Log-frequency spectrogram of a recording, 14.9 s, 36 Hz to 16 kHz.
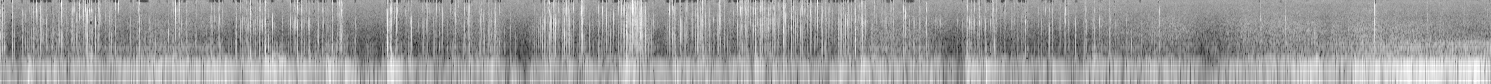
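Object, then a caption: Fuzzy fabric ring with crinkly filling. A red, fuzzy fabric ring around a microphone head, soft and hollow with a crinkly filling, is squeezed and scratched with fingertips and long nails. A continuous crackly rustling and scratching runs over a steady low hum near 100 Hz, with brief dips between bursts. It grows louder toward the end.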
